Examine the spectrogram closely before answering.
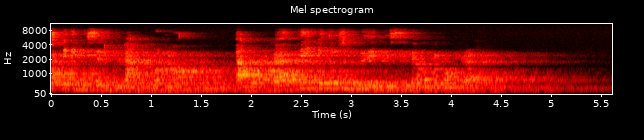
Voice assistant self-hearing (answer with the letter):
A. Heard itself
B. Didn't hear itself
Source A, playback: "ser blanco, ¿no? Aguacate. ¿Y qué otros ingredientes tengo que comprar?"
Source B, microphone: A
